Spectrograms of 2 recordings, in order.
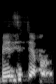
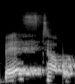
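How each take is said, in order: First: ভেজিটেবল as "be-si-te-bol"; common mispronunciation. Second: ভেজিটেবল as "bes-thabol"; corrected pronunciation. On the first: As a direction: say ভেজিটেবল with every syllable and plain t. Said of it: "আমরা বলি ভেজিটেবল". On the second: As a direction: say ভেজিটেবল short, "BES-tha-bol", aspirated th. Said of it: "এটা হচ্ছে কি?". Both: Shown as a demonstration.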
